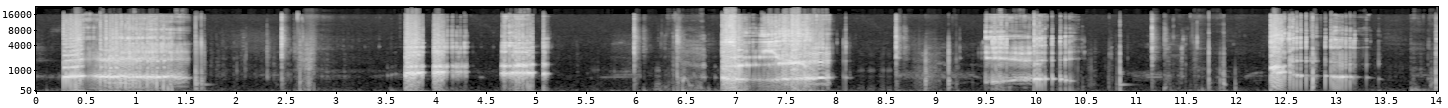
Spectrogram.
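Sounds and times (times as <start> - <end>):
person burping loudly: 0.2 - 1.8, 3.6 - 5.2, 6.8 - 8.2, 9.4 - 10.5, 12.3 - 13.5.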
